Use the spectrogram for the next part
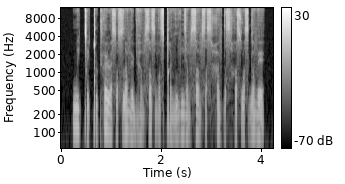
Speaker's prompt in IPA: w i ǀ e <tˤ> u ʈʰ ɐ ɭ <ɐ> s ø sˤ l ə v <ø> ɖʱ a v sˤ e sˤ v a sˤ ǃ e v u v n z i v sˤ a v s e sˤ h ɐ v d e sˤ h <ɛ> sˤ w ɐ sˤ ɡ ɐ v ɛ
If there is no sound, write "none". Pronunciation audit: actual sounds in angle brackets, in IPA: ǃ, a, ɛ, ɛ

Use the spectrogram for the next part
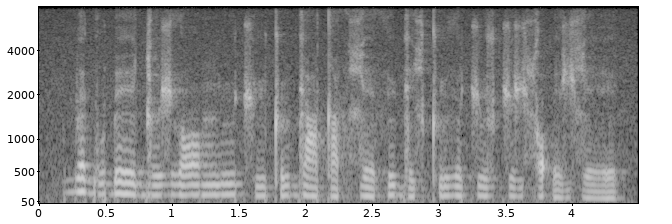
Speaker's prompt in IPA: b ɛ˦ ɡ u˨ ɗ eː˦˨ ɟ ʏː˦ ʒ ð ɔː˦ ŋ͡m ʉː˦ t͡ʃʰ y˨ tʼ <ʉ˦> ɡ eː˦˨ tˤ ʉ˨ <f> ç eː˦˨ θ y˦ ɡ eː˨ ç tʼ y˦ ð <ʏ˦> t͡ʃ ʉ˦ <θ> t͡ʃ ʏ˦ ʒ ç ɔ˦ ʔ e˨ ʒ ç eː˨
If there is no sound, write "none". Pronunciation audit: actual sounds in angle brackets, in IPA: ʉ˦, θ, ʏ˦, z

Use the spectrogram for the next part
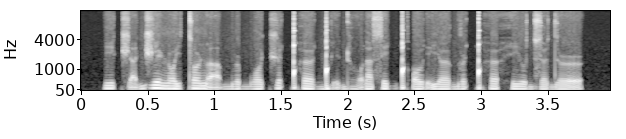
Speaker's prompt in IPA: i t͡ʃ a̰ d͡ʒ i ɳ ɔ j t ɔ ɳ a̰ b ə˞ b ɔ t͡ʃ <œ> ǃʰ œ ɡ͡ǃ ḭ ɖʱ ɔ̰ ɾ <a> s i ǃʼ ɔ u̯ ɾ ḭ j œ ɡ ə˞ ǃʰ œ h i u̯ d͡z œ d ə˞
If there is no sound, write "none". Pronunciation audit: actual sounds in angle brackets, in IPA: œ, a

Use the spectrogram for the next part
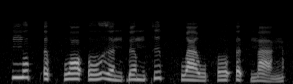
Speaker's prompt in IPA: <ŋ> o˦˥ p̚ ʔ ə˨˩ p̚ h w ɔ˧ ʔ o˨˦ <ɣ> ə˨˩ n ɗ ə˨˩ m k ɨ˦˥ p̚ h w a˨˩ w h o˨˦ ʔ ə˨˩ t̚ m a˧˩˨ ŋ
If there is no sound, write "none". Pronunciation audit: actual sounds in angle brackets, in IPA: ŋ, ɣ

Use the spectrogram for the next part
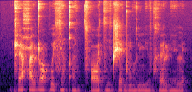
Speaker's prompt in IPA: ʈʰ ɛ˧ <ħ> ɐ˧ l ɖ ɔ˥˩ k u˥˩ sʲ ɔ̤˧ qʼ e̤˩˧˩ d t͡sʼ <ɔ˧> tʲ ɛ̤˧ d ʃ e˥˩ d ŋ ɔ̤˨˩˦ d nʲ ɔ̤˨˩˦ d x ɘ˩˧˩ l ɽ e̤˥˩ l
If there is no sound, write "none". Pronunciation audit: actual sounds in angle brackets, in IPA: ħ, ɔ˨˩˦

